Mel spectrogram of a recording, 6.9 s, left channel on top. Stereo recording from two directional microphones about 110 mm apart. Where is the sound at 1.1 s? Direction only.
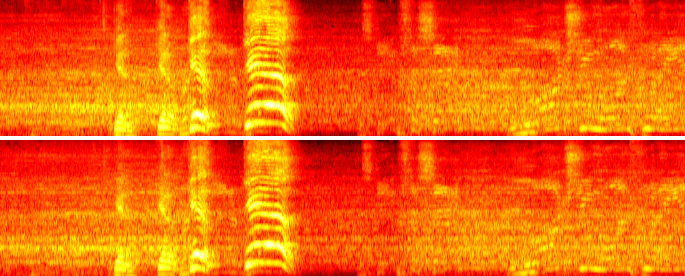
40° left (ahead or behind).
